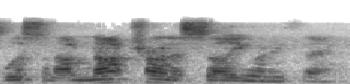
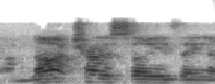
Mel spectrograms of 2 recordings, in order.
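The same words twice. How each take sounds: First: Not pressed a little harder; "not" said firmly, rest light; stress on not. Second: Quick line with "not" leaned on; fast, light, "not" marked; stress on not. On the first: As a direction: lean on "not" in "I'm not trying to sell you anything". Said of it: "Notice how I said "not," ... I'm emphasizing it". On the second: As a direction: hit "not" in "I'm not trying to sell you anything". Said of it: "I'm emphasizing it". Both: Shown as a demonstration.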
